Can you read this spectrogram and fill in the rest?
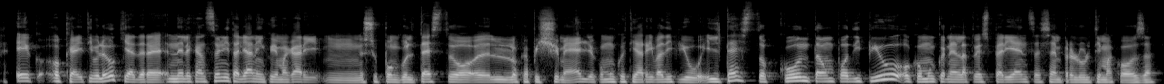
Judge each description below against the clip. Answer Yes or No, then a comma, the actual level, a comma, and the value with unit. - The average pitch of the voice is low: Yes, low, 115 Hz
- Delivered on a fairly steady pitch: No, average, 3.0 semitones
